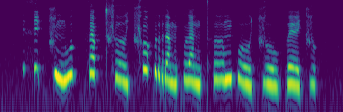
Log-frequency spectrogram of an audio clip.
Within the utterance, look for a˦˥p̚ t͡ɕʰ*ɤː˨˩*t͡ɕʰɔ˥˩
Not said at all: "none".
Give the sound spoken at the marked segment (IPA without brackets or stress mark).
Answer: ɤː˨˩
